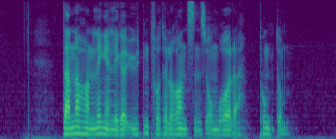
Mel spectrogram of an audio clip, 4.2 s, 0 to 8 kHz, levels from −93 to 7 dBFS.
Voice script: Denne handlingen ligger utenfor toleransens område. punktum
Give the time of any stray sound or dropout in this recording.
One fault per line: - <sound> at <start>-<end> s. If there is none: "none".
- dropout at 1.9-1.9 s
